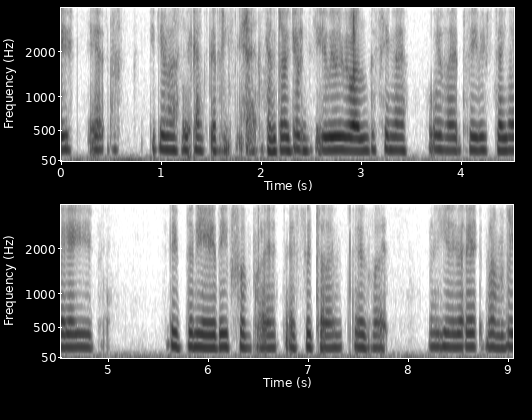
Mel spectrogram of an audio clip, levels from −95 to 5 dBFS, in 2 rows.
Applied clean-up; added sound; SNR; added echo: neural diffusion model UNIVERSE++.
